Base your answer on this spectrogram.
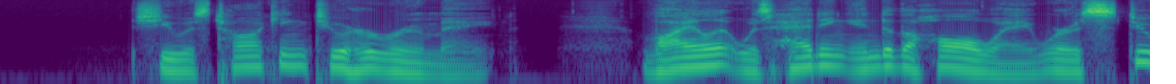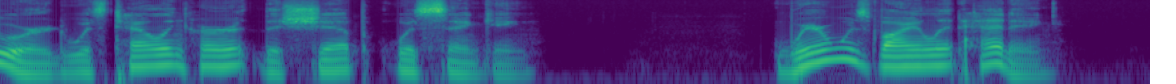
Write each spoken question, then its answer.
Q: Where was Violet heading?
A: She was heading into a hallway.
